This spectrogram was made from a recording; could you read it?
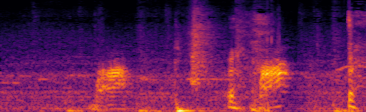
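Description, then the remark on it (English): A person voices harsh, nasal squawks in imitation of a parrot, a few raspy bursts with brief gaps between them. “Why do you make me like a parrot where I'm always doing this?”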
